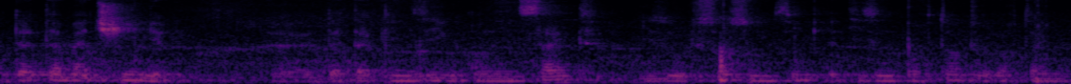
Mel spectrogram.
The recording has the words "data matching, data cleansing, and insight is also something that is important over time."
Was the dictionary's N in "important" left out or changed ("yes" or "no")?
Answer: yes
